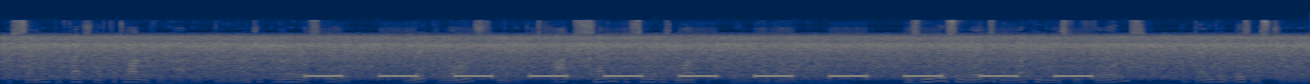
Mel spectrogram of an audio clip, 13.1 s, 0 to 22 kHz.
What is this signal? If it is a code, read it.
Telephone call progress tone (as in the UK, Australia and similar networks), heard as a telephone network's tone, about 400 Hz, 0.375 s on and 0.375 s off, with phone line noise, room echo and speech in English. Busy tone.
